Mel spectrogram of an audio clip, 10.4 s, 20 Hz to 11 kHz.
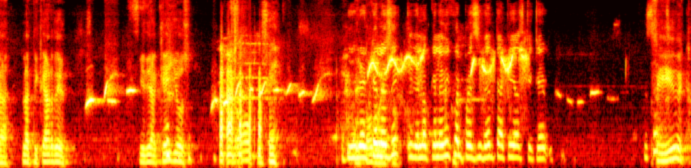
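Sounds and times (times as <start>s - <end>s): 
speech: 0.0s - 1.2s, 2.1s - 4.3s, 5.1s - 8.5s, 9.6s - 10.3s
whistled tune: 1.3s - 2.1s, 3.2s - 5.0s, 7.1s - 9.4s
person laughing: 3.2s - 4.4s.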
